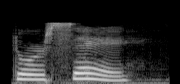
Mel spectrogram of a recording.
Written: dorsay

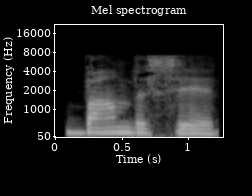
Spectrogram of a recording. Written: bombycid

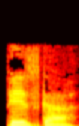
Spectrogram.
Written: Pisgah

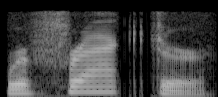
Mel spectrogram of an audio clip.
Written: refractor

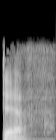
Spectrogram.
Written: def

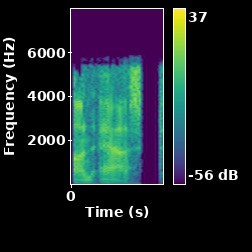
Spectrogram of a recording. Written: unasked

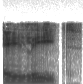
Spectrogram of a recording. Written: elite

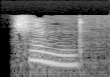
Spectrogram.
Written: chinned

